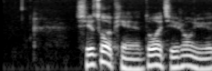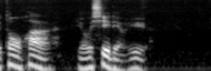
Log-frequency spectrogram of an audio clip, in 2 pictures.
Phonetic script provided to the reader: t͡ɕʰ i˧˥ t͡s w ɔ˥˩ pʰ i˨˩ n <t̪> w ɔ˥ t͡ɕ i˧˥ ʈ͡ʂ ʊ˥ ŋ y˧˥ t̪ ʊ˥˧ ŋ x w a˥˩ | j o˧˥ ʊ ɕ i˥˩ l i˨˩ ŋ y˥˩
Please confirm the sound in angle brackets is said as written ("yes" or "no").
yes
